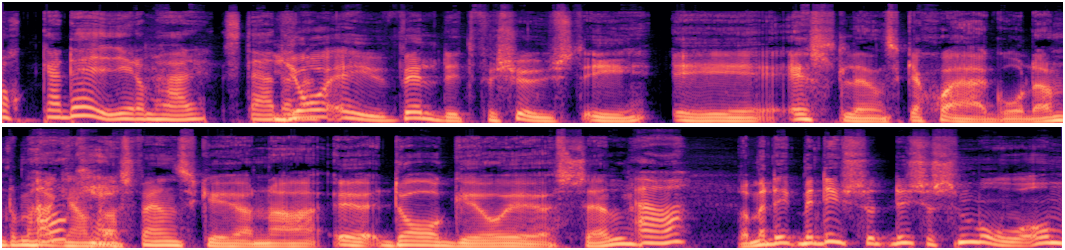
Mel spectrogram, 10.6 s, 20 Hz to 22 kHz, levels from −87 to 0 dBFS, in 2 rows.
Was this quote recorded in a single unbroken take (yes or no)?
no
